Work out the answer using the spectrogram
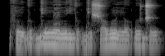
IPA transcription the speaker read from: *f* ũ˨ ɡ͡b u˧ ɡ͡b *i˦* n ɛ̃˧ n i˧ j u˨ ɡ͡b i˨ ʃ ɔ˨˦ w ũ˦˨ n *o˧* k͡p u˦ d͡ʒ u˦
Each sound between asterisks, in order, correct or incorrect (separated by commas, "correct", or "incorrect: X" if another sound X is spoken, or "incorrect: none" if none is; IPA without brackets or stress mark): correct, correct, correct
